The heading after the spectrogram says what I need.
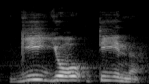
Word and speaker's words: guillotine: Then another example is jue, gi, guillotine.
